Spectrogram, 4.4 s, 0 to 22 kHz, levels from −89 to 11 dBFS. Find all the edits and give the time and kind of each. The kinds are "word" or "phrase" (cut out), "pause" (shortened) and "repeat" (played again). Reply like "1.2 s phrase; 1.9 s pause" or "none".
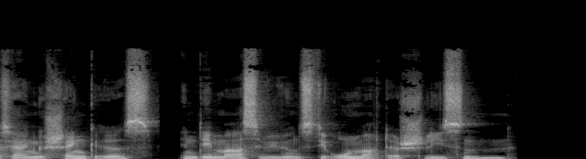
1.3 s pause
